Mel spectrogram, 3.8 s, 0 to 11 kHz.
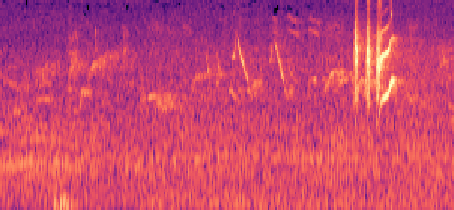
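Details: Male-territory song of a Common redstart guarding its nest in May–June 2018 while raising insect-fed young; faint thin warbled notes first, then a burst of three loud, sharp, high clicking notes with a quick descending trill.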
